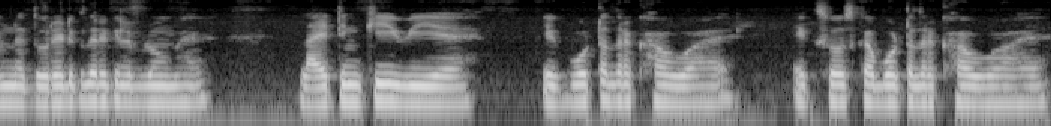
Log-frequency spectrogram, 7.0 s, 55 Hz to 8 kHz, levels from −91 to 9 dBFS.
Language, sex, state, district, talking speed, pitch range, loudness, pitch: Hindi, male, Rajasthan, Bikaner, 165 wpm, 135-145 Hz, -16 LUFS, 140 Hz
